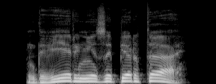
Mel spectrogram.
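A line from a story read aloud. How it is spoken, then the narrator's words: Quiet shout. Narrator (Russian): тихо крикнул он им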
